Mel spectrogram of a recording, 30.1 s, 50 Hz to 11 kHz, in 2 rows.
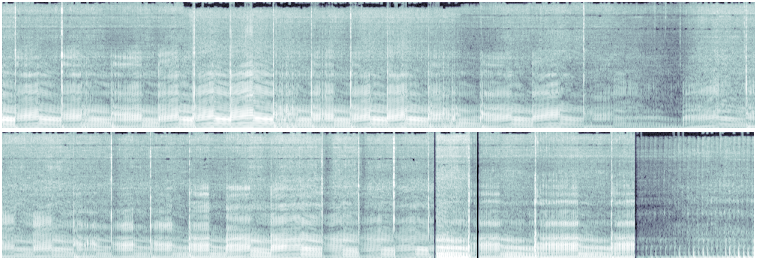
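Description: Bajaj Platina 100 cc single-cylinder motorcycle with an aftermarket SC Project-style silencer, revved over and over in short blips about once a second, with popping and crackling from the exhaust as the revs drop. The revving eases off for a couple of seconds midway and the engine dips sharply near the end before picking up again.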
